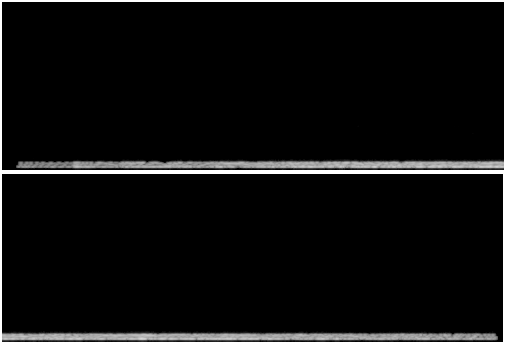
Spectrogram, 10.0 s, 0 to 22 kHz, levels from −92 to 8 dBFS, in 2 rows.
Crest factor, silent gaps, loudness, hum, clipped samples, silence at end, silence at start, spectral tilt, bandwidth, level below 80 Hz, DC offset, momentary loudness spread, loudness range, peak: 16 dB; none; -22 LUFS; none; under 0.1%; 0.05 s; 0.15 s; -7.5 dB/octave; 1.2 kHz; under -90 dBFS; under 0.1%; 10 LU; 4 LU; -6 dBFS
